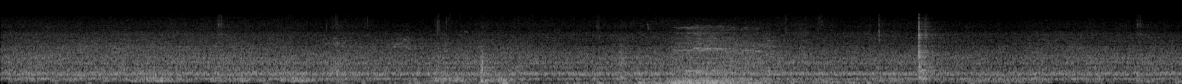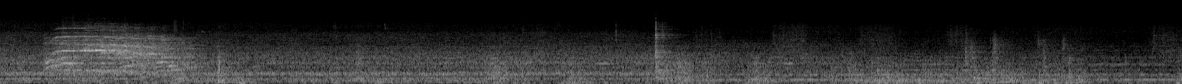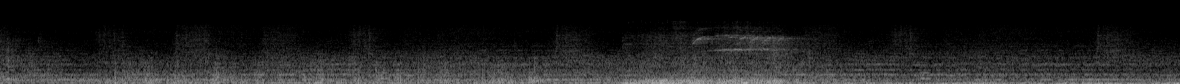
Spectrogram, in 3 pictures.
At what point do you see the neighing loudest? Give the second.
13 s.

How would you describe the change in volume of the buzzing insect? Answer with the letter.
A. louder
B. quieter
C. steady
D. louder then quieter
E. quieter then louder
B.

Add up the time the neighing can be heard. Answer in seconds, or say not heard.
4 s.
